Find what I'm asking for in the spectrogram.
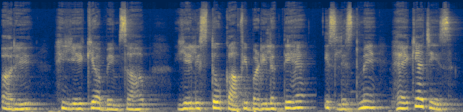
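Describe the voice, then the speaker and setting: A woman's voice: on the low side, slow, echoey room, over music. A woman voicing a puzzled, obedient male household servant in a storybook cartoon, deferential and questioning. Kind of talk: animated storybook voice acting.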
